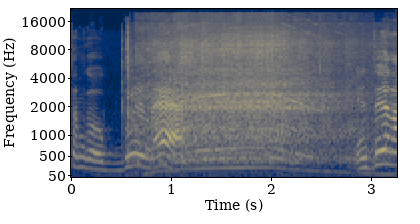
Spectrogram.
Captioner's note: blender whirs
